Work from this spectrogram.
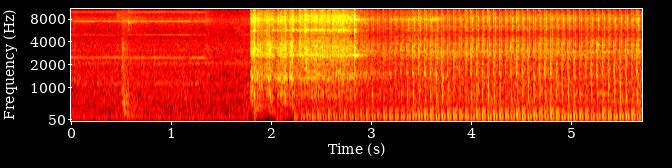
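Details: Honda Scoopy FI scooter with several days of noise complaint, running with the CVT roller housing removed: a steady rapid pulsing idle with a coarse, rough edge, showing the rough noise comes from the engine, not the CVT; head and cylinder to be checked.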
